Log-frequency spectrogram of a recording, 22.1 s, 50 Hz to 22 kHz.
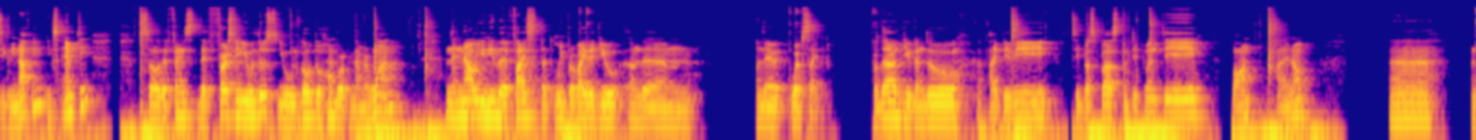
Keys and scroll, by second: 1.4-2.4 typing, 3.9-6.7 typing, 5.3 Tab, 5.6 Return, 14.4-19.3 typing.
